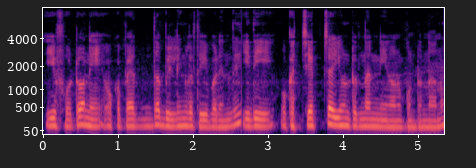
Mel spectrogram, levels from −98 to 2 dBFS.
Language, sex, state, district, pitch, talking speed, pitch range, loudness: Telugu, male, Andhra Pradesh, Srikakulam, 125 Hz, 170 wpm, 115-130 Hz, -33 LUFS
